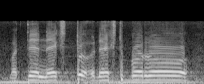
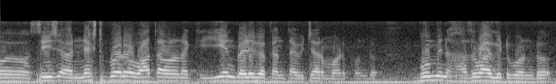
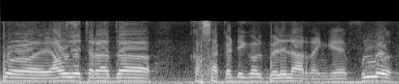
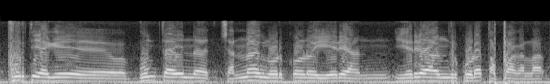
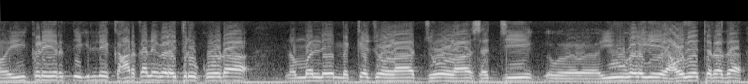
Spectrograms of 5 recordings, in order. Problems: none marked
